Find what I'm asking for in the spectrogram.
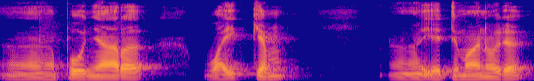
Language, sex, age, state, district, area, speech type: Malayalam, male, 30-45, Kerala, Kottayam, rural, spontaneous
